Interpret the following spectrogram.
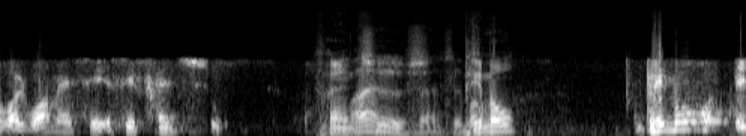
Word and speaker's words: Francouz: La seule fois que je sais sur Francouz, comme tu dis, c'est que ça se prononce Francouz.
